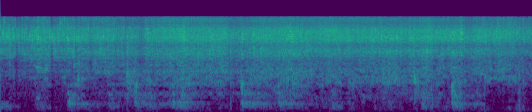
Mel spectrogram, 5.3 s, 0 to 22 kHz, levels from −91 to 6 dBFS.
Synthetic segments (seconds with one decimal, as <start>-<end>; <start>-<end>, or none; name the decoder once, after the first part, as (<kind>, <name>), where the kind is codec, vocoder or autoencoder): none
